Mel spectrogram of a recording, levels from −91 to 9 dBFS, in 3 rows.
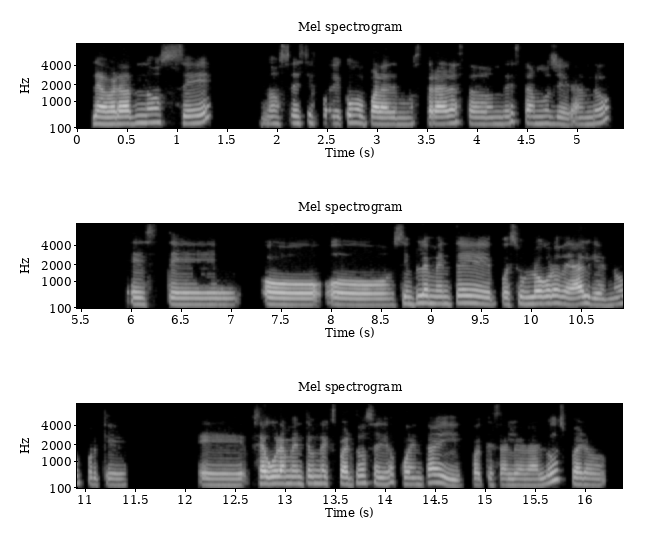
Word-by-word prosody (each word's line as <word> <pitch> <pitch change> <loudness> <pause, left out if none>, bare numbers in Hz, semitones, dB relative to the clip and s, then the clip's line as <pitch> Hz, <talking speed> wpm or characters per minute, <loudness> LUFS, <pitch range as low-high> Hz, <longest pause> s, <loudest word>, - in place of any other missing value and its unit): La 190 -2 +6
verdad 195 +1 +6
no 220 +2 -3
sé, 210 - -3 0.5
no 200 0 -8
sé 205 +1 -6
si 210 +2 -10
fue 205 +1 -12
de - - -7
como 215 +1 -1
para 185 -1 +5
demostrar 180 +2 +1
hasta 205 -2 -3
dónde 185 +1 -6
estamos 200 -5 -5
llegando, 190 - -5 0.6
este, 175 -3 -2 0.5
o 170 -2 +6
o 165 -1 +3
simplemente, 200 +1 0
pues, 180 -2 -4
su 195 - -3
logro 195 +2 +3
de 185 -3 0
alguien, 170 -3 +3
¿no? 190 +4 -8
Porque, 170 -4 -9 0.7
eh, 160 -1 -3
seguramente 195 +1 +4
un 200 0 -4
experto 200 +1 0
se 205 -3 -5
dio 180 0 -4
cuenta 185 +5 0
y 155 -7 -2
fue 170 - -3
que 170 - -11
salió 165 0 -5
a - - -6
la 160 0 -3
luz, 260 - -2
pero, 170 -3 -3
190 Hz, 155 wpm, -24 LUFS, 175-200 Hz, 0.7 s, La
